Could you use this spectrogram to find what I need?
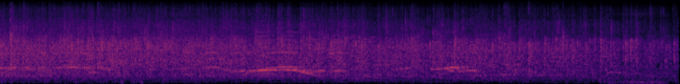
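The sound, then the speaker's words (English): Steady applause from an audience, a dense, even patter of many hands clapping that holds at a constant level for several seconds, with faint voices and a few calls mixed into the crowd noise. The audience applauds a standing group of people going to Sitka and Ketchikan this summer. “And I think they stand, they deserve an applause.”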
